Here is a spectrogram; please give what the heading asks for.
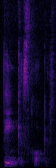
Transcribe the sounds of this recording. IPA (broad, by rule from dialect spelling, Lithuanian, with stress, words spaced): ˈpʲɪŋʲkʲɪs ˈkoːkʲʊs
